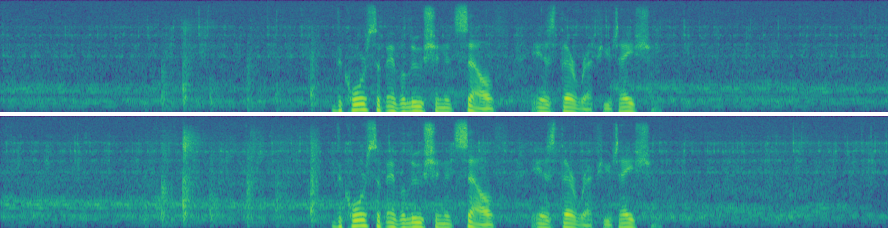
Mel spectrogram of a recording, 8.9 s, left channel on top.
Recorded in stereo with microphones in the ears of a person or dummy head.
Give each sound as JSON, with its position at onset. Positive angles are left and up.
{"t": 1.4, "sound": "running footsteps", "side_deg": -50}
{"t": 3.3, "sound": "a man speaking", "side_deg": -10}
